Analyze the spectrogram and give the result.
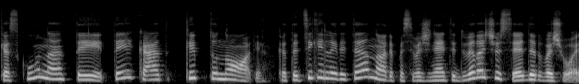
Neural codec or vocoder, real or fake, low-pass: none; real; 14.4 kHz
